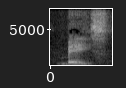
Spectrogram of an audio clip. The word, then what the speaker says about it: base: Base. ¿Ok? La A en inglés es A. La E no suena, entonces termina en S.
